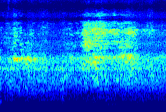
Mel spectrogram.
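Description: Faint rustling of a person moving about wrapped in a fleece blanket, with a slightly louder brief rustle about a second in.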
